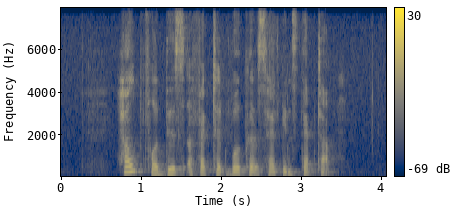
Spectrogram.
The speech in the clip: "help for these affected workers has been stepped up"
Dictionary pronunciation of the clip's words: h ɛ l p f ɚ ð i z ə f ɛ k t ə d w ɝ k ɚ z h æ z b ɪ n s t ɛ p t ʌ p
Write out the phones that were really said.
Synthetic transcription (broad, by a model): h ɛ l p f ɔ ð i s ə f ɛ k t ə d w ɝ k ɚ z h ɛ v b ɪ n s t ɛ p t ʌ p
